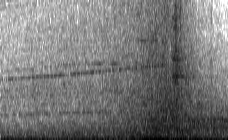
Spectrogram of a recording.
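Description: Trailer sound design: a deep, steady drone of several held low tones, with a rising whoosh swelling toward the end.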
